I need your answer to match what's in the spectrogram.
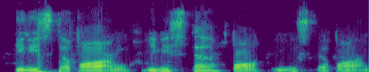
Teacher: ترقيق التاء وتفخيم الطاء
